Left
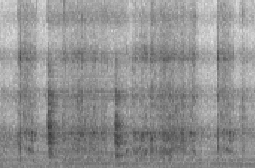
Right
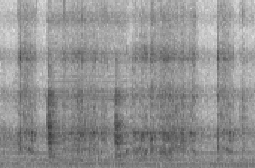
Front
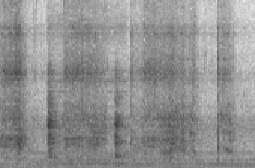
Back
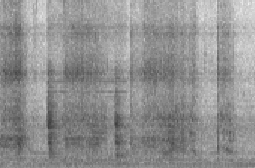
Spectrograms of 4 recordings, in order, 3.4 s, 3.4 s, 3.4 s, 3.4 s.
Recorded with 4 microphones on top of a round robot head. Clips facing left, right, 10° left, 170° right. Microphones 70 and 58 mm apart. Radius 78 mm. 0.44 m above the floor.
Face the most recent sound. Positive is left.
turn(degrees=15)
